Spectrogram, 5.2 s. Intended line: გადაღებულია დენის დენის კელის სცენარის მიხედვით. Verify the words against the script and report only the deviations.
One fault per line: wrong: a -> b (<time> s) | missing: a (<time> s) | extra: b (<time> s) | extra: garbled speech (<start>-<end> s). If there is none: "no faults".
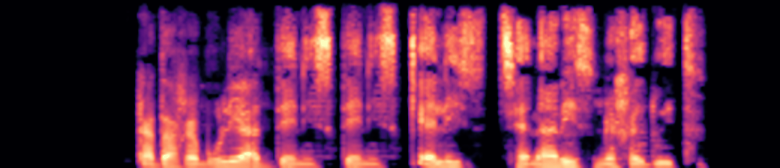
no faults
